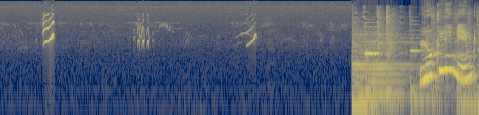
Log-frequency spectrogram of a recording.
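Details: Kentish plover in Sri Lanka, a small pale shorebird of sandy beaches, mudflats and salt ponds, gives three short, high, thin notes, each a quick up-and-down flick, about a second or more apart; music and a voice follow.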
